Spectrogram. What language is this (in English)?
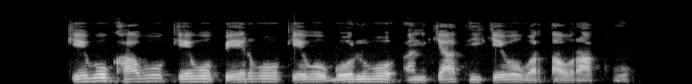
Parkari Koli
